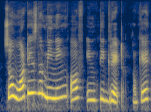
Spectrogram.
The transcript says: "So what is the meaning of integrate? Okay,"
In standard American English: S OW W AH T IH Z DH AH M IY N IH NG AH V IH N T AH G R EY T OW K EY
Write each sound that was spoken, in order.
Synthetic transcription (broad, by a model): S OW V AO T IH Z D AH M IY N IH NG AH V IH N T AH G R EY T OW K EY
